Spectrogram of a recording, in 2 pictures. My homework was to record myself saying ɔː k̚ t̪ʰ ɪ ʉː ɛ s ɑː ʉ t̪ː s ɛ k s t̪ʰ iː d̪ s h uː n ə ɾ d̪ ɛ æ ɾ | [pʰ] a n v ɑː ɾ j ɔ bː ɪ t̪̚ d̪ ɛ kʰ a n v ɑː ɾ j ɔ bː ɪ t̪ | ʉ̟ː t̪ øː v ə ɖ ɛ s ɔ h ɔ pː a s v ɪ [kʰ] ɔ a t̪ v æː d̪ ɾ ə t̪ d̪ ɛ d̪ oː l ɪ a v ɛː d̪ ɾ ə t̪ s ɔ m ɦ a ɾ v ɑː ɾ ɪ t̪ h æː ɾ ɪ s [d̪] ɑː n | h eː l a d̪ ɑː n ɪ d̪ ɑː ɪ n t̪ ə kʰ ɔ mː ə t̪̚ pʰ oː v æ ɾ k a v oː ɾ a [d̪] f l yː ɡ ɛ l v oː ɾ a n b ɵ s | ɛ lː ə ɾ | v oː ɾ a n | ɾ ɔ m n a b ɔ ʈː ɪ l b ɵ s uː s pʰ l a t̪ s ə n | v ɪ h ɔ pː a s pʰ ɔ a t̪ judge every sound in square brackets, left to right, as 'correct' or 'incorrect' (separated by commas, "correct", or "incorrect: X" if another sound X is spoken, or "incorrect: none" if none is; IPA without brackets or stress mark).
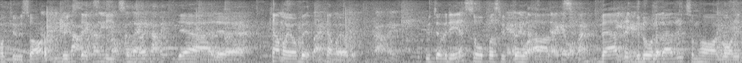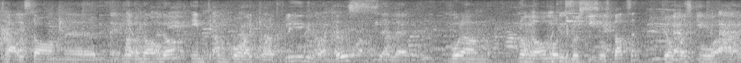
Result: incorrect: kʰ, incorrect: pʰ, incorrect: t̪, incorrect: t̪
